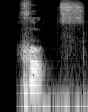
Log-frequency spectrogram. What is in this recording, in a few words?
"huts", Hebrew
